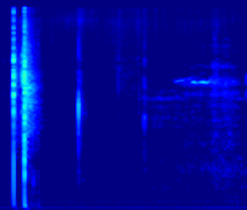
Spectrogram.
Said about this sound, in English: I'm drinking from our local brewery here in Hastings, Spiral Brewery, a stout called Hard Left. And I'll hold it close and try to pop here.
